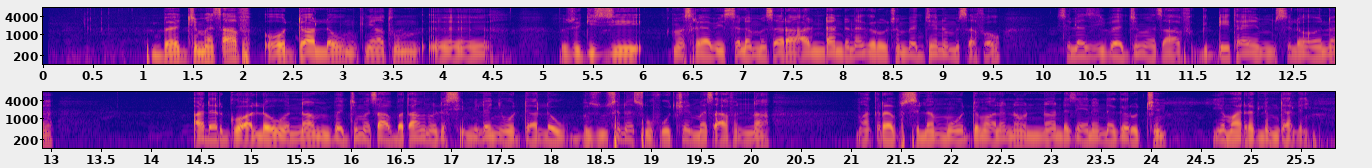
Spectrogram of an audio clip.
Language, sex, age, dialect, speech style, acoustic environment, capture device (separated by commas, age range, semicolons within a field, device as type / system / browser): Amharic, male, 25-34, Ethiopia - Addis Ababa, focused; excited, silence; traffic, mobile / Linux / Chrome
